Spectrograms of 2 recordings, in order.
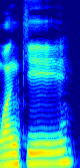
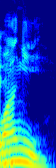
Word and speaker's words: Wangki: Bang Wangki lahir tahun berapa, Bang? Eh, Nama saya itu dibaca sebenarnya bukan Wangki sih, Ustaz. Oke. Wangi.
